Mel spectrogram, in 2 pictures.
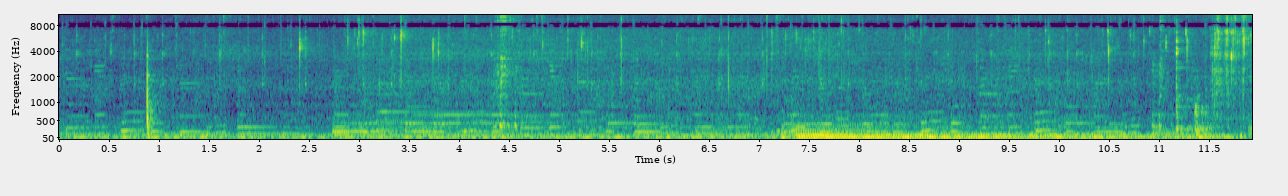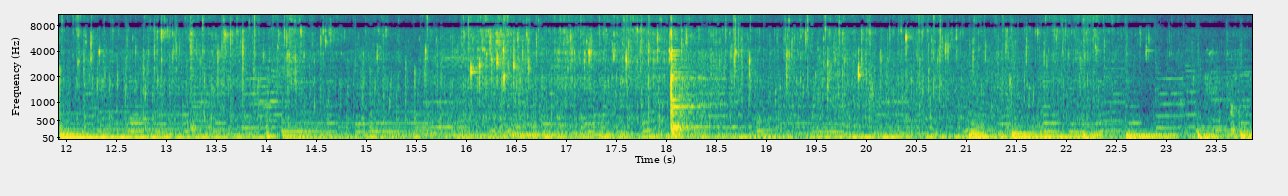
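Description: Battered chillies deep-frying in hot oil in a cast-iron pan: a steady sizzle and crackle that grows louder after about 11 seconds as more pieces go in. A few sharp clicks of a slotted spoon against the pan come through, the sharpest about 18 seconds in.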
